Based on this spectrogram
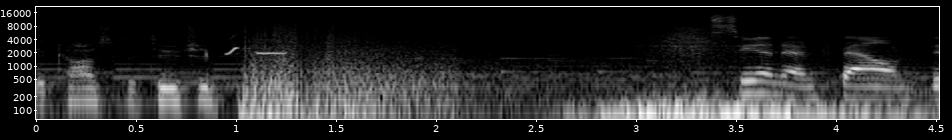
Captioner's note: bird tweeting; bomb exploding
